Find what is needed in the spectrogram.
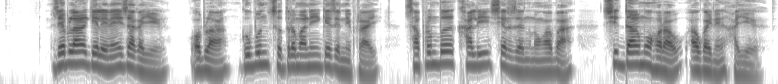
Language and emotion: Bodo, neutral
